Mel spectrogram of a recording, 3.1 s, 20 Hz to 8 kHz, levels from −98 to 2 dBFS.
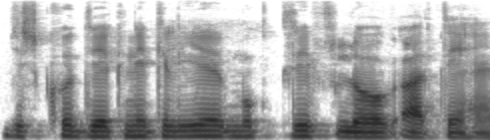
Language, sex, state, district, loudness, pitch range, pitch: Hindi, male, Delhi, New Delhi, -19 LUFS, 100-110 Hz, 110 Hz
